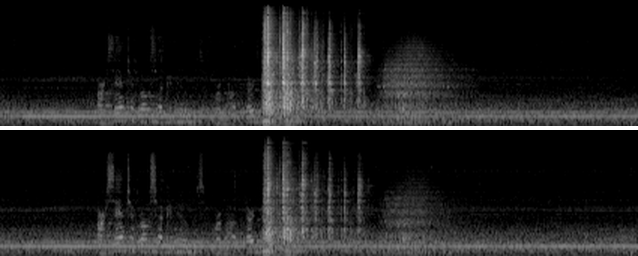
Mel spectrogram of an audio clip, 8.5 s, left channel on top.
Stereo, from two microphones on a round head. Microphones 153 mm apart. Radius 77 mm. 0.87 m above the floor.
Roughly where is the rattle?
Left.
